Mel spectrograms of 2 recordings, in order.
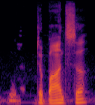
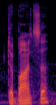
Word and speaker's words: Dansa: Um Kapit AJ Dansa. I've been saying it his last name wrong all this time until I heard it done the broadcast. Dansa.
